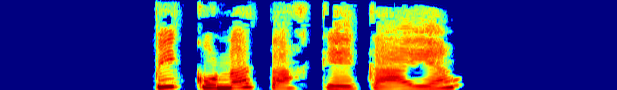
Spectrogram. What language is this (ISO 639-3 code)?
qwa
